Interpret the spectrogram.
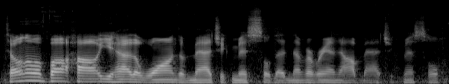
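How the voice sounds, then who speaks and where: A man's voice: fairly low pitch, fairly even intonation, fast talker, a bit bright, clean tone. A man chatting casually on a stream, loose and teasing, with plenty of fillers, into a desk microphone. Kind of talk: casual chat.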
